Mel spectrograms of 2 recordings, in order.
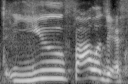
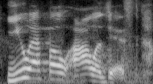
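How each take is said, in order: First: The start is said as one syllable. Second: The start is said as separate letters. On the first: The speaker calls it right. "it's actually pronounced ufologist" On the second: The speaker calls it wrong. "I'm going to mispronounce it first"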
